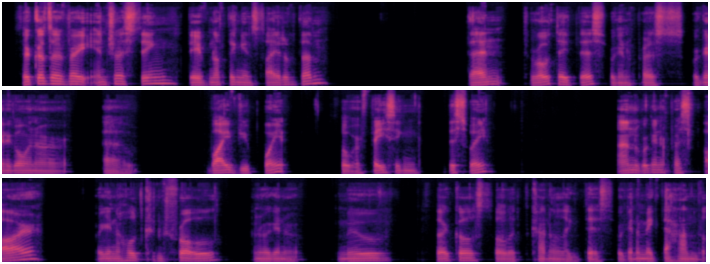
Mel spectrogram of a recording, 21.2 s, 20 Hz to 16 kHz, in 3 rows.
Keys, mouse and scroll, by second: 0.2-1.3 drag, 5.2 click, 13.8 r, 19.1-21.1 middle drag.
